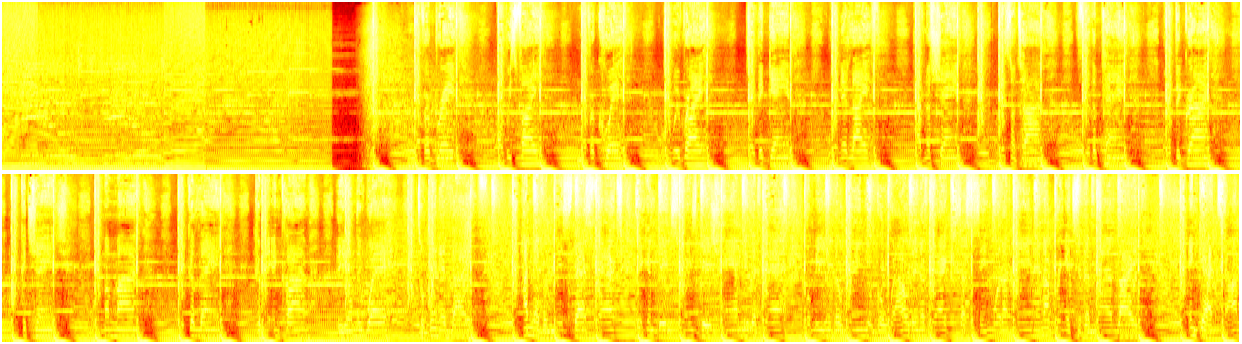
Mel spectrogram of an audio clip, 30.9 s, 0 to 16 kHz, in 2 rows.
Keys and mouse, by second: 2.0-3.1 drag, 4.2 click, 6.5-8.3 drag, 9.6 click, 10.5 click, 11.6 click, 14.3-15.3 drag, 17.5 click, 20.0-21.7 drag, 23.2 click, 24.7 click, 25.9 shift+click, 26.7 shift+click, 27.7 click, 29.1 click, 29.9 click.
